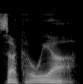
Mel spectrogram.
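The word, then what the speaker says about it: Sacagawea: woman from the early 1800s whose name is pronounced Sakawa.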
